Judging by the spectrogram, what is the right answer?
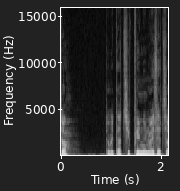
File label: "tipyn", Welsh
